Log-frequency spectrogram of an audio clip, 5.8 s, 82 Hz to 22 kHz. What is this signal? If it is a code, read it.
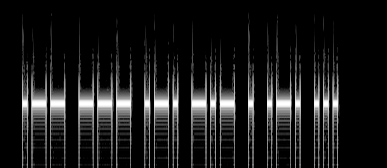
Morse code, heard as a keyed tone, about 17 wpm, 700 Hz. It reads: WORKERS
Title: ES:S Suffix - Top 100 Words with Base Words 17wpm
